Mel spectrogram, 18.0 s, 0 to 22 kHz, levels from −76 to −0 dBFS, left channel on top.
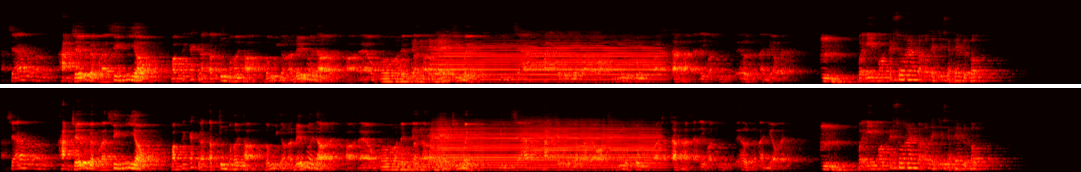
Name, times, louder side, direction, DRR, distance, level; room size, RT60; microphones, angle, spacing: voice 1, 0.1-2.5 2.8-7.9 8.3-13.1, right 1 dB, 60° right, 1 dB, 1.0 m, -34 dB
voice 2, 6.3-7.5 13.7-14.0 14.3-16.3, equal, 10° right, -6 dB, 2.3 m, -36 dB
Brass instrument, 7.1-11.2, right 1 dB, 35° right, 0.6 m, -36 dB
11.5 x 5.0 x 6.3 m, 1.4 s
head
